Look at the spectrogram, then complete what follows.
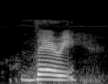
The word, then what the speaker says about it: very: radio radio radio good good and next one very very good good okay sometimes when you make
